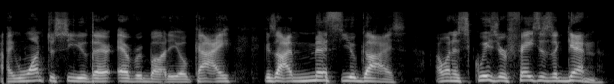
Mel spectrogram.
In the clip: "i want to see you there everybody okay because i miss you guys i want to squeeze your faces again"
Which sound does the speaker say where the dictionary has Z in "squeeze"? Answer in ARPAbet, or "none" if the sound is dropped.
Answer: Z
